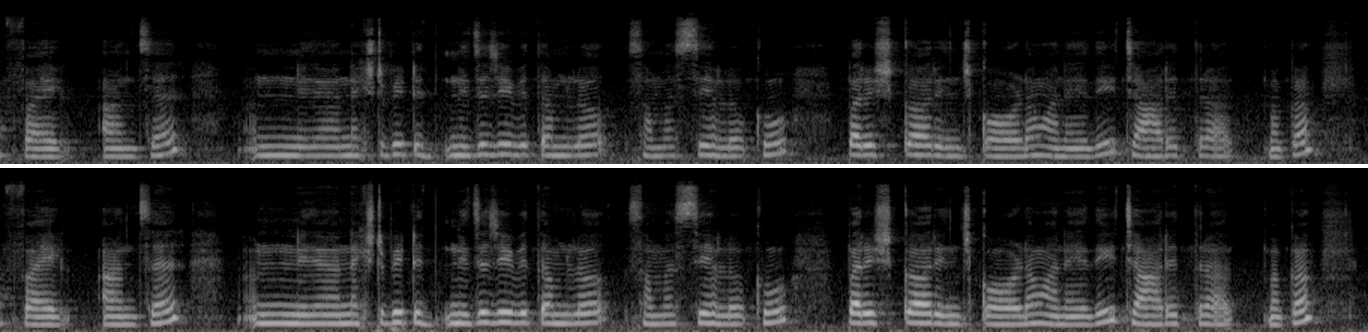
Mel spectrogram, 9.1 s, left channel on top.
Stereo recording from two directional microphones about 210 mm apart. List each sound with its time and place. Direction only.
0.1 s speech: 25° right (ahead or behind)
